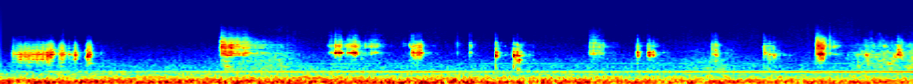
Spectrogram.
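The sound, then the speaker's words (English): A dolphin pod clicking underwater as one intoxicated dolphin interacts with the pod: short, buzzy bursts repeating irregularly over a constant low rumble and a faint steady hum, with no voices. “Yes, so what you're hearing here is the interaction between one intoxicated dolphin and their pod.”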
